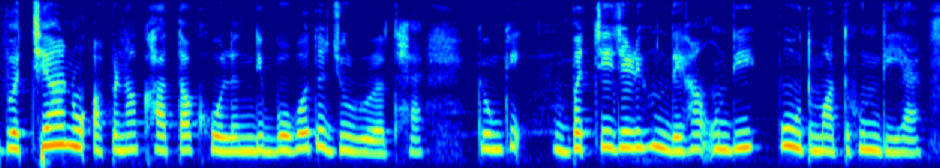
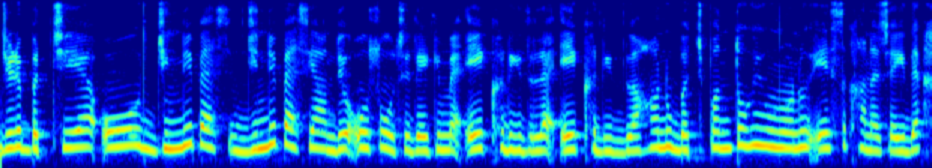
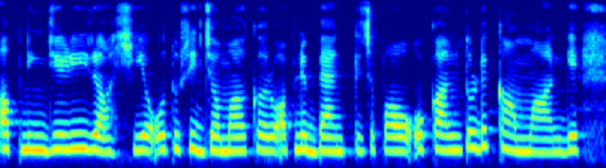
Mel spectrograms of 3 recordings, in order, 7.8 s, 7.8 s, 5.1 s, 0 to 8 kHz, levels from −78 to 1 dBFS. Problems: none marked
